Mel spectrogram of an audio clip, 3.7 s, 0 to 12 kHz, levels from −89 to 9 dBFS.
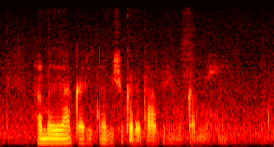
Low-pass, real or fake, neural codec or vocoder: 9.9 kHz; fake; vocoder, 22.05 kHz, 80 mel bands, Vocos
